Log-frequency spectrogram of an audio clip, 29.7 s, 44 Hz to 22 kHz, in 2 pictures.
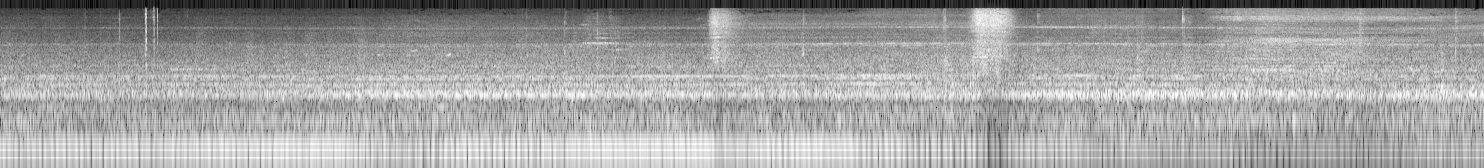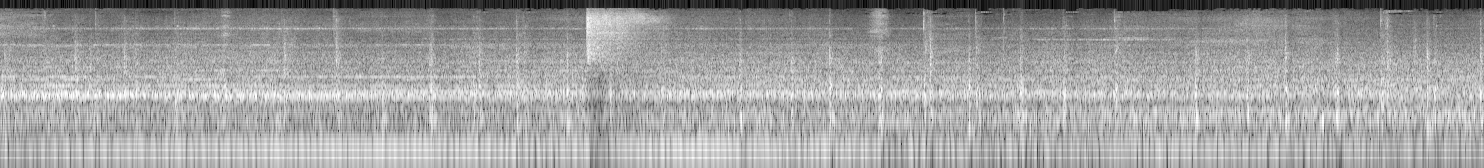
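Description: Class 67 diesel locomotive hauling passenger coaches slowly past, with a steady low engine drone and wheels squealing on the curved track. A few sharp clacks come from the wheels over the rails.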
